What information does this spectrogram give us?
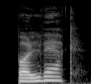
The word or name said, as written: bolværk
